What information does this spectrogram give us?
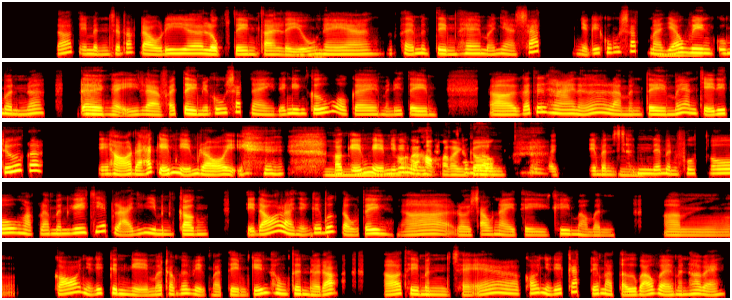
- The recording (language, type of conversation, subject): Vietnamese, podcast, Bạn đánh giá và kiểm chứng nguồn thông tin như thế nào trước khi dùng để học?
- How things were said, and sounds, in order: unintelligible speech; laugh; other background noise; tapping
